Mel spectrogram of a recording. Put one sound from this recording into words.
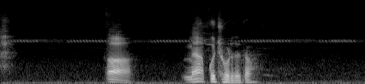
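A young woman speaks tensely nearby.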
